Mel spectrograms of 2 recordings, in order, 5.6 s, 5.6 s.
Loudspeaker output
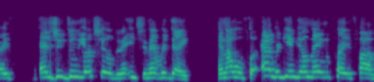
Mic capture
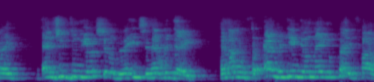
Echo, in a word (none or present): present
